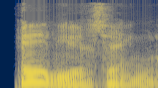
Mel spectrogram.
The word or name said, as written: aliasing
